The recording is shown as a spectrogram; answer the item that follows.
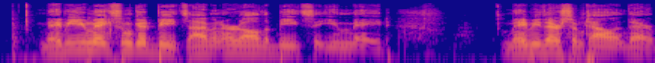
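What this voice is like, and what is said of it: Hoarse, strained, nearly lost voice. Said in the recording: “My voice just is gone today.”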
